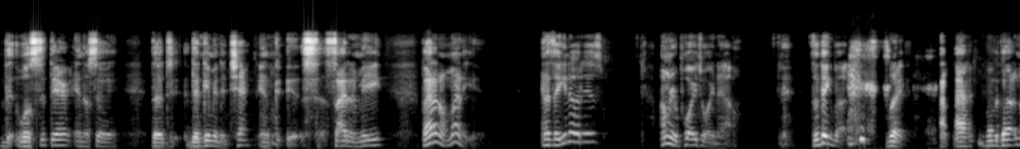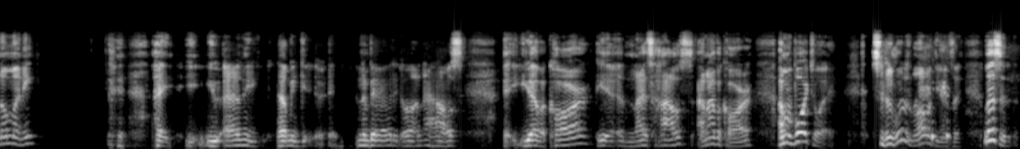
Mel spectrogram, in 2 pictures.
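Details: Aphasia after a stroke in an adult woman; speech shows word-finding pauses, restarts and repetitions.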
